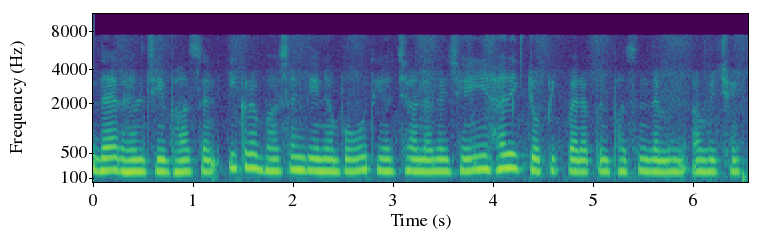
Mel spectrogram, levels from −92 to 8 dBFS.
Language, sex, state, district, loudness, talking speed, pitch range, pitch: Maithili, female, Bihar, Purnia, -14 LUFS, 200 wpm, 190-210 Hz, 195 Hz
